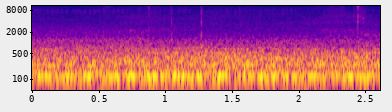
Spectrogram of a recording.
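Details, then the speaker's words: Shop overhead heater above the alignment rack, outside temperature in the 30s °F; steady, deep, even roar with no knocks or surging. Heater running normally at high output, blamed for disturbing alignment cameras. "So as it turns out, you can hear the roar of the heater up above the alignment rack. This rack was just moved into this area just recently, and we hadn't done very many alignments. And since it's in the 30s outside, that heater is going crazy."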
